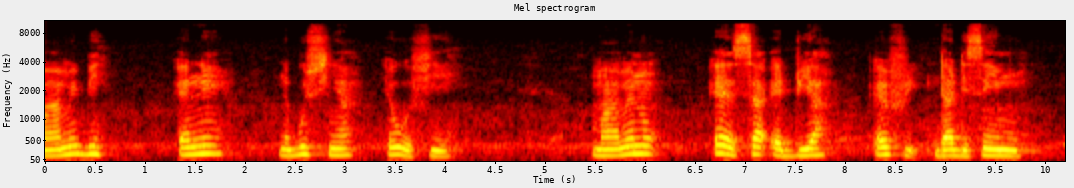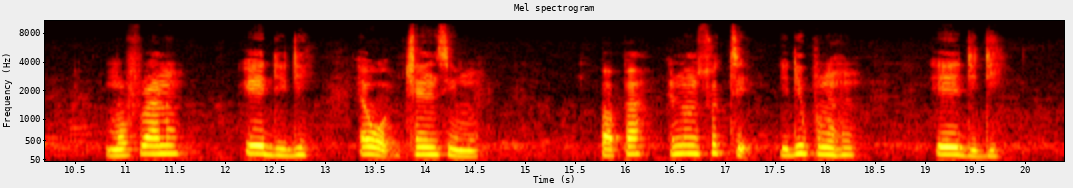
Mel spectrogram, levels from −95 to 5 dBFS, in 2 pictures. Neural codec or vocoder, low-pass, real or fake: none; 9.9 kHz; real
